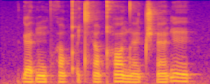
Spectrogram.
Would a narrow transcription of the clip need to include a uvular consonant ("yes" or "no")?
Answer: yes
